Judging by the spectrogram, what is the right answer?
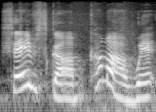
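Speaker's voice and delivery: normal talking voice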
